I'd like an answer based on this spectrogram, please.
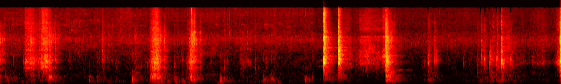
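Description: Metal top-rail cap being slid over an aluminium rail insert and pressed home: a string of short metal-on-metal scrapes and knocks, loudest about five seconds in.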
